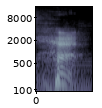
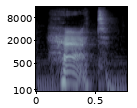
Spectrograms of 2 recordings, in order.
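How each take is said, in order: First: The word ends with a glottal stop. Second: The word ends with a clear t sound.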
